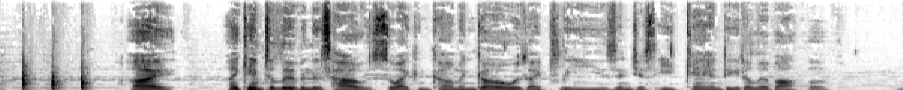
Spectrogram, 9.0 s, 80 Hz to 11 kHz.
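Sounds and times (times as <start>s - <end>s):
cat knocking on a door: 0.2s - 1.0s
speech: 1.3s - 8.4s.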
